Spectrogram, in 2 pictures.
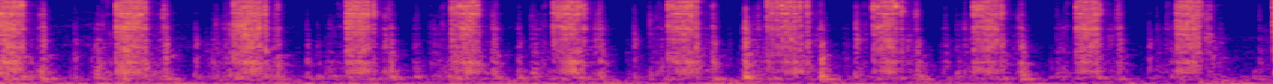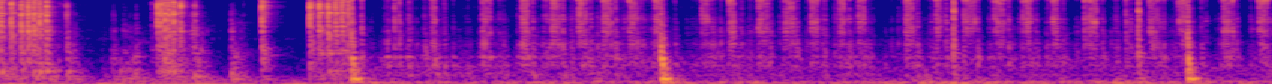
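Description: A ratchet clicks in quick bursts while backing off the mount bolts of a sailboat's Yanmar engine, close and loud, changing to a faster, lighter clicking run with a few sharp knocks.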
